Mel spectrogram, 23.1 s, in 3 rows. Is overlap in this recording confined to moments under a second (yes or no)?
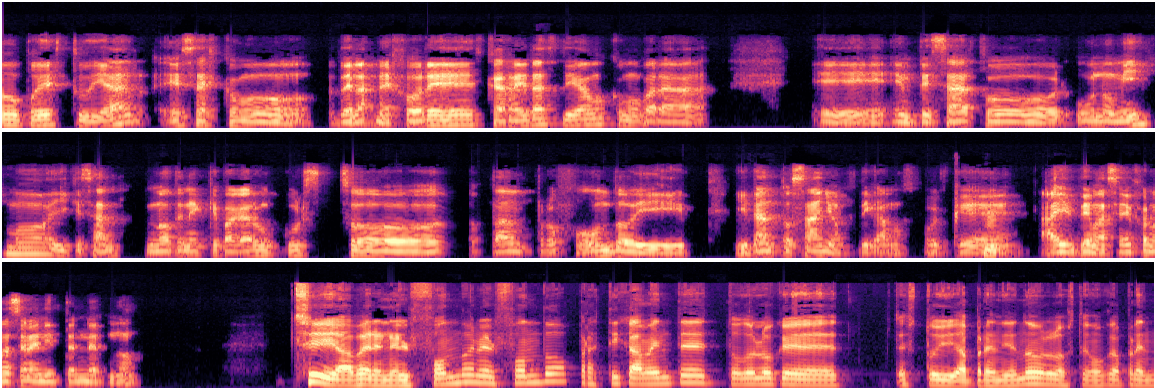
yes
